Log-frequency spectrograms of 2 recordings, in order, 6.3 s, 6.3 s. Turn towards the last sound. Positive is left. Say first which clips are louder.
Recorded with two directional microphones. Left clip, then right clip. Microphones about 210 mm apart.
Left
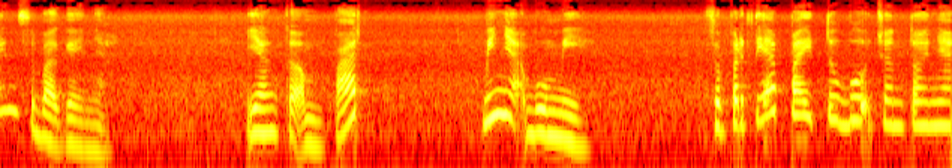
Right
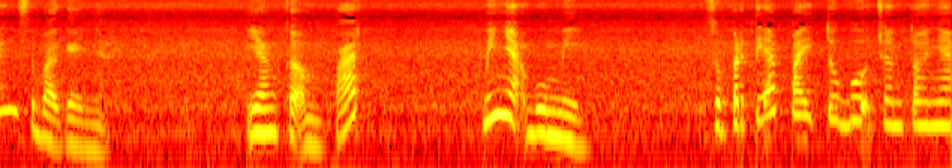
# left 9 dB
turn(degrees=20)  # may be behind; listen again after turning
